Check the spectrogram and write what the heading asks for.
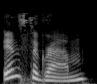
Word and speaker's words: Instagram: We say Instagram, el acento o el stress, ¿no? La acentuación recae sobre la primera sílaba, Instagram, right?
